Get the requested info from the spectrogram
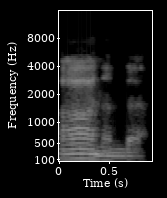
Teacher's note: It's a longer vowel. It's exactly twice as long as ah.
